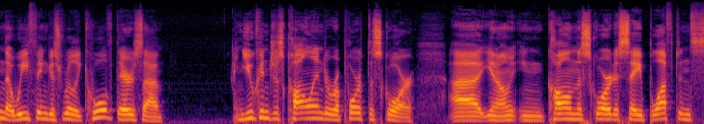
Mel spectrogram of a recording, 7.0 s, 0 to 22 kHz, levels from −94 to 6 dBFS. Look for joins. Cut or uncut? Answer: uncut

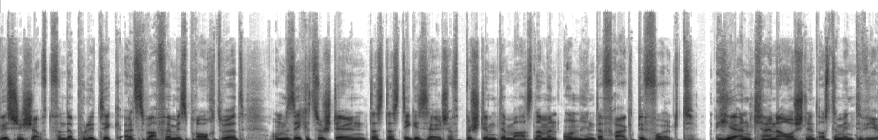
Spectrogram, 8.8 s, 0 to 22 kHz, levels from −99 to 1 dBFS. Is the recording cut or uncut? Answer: cut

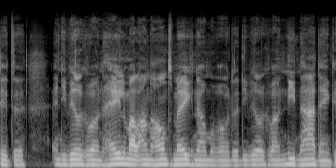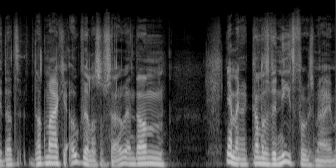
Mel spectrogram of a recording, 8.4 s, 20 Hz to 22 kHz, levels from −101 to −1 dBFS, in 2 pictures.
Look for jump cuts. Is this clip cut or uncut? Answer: uncut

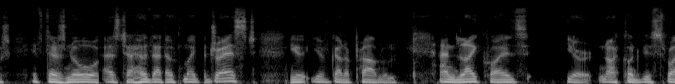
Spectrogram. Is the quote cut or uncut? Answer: cut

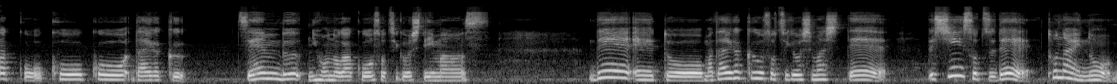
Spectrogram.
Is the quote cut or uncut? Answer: uncut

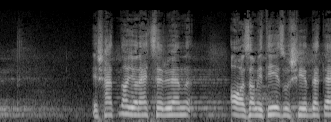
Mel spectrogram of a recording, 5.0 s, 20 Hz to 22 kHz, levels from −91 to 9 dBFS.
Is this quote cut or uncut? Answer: cut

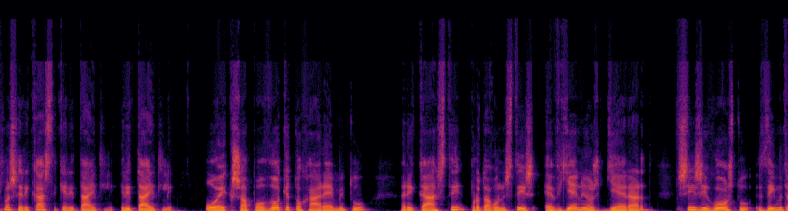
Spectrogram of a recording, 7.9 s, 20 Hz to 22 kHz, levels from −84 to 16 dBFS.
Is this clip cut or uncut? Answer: uncut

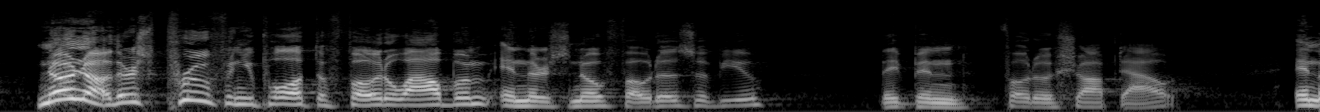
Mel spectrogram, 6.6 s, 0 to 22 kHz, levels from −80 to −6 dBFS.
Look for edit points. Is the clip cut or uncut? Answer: uncut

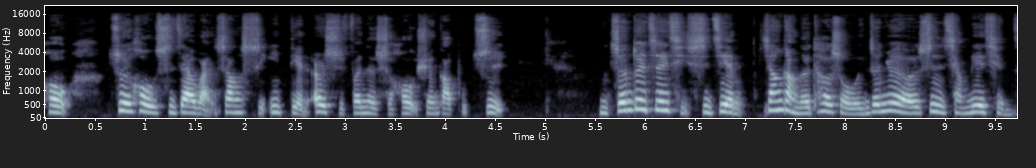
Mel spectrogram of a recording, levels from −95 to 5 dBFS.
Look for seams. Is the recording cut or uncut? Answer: cut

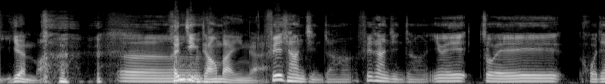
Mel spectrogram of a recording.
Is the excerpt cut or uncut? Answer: cut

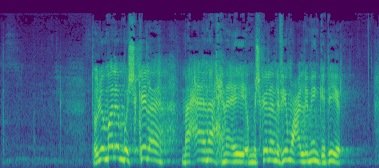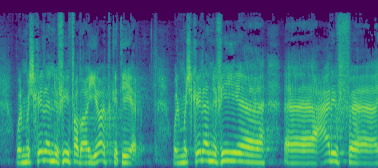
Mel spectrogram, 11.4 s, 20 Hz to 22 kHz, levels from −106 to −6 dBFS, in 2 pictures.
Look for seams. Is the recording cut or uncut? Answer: uncut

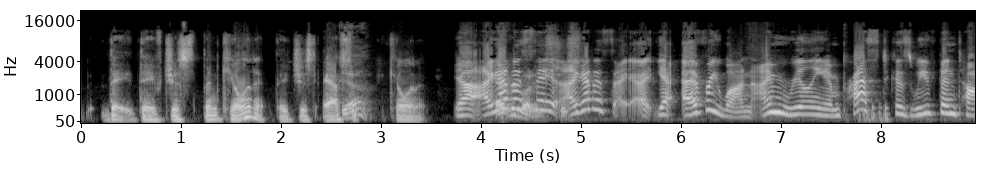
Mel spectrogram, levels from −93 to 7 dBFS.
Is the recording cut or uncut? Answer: uncut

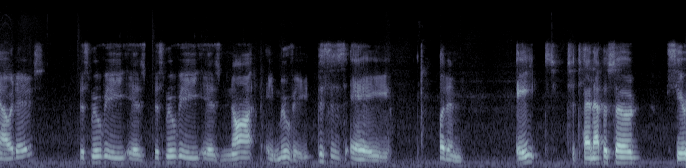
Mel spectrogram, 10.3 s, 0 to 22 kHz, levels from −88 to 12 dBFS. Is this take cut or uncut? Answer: cut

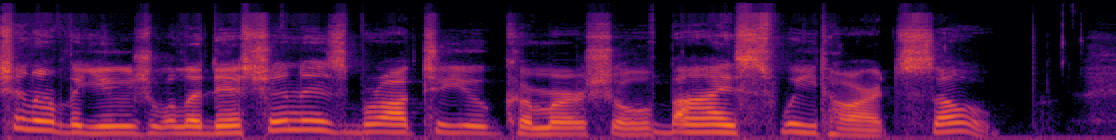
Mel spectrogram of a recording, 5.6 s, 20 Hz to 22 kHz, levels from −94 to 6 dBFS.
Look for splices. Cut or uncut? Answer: cut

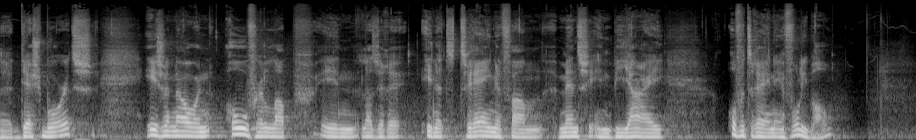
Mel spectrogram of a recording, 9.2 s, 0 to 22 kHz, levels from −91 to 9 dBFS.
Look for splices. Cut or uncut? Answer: uncut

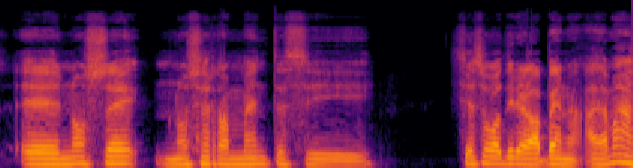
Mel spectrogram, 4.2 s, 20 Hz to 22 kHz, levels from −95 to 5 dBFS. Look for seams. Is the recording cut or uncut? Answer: uncut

